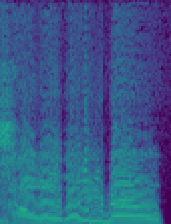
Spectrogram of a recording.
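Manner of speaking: slow, prying party guest; nosy relative. Retold or imitated. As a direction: drag it out like a nosy aunt. Mimicking a birthday guest.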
